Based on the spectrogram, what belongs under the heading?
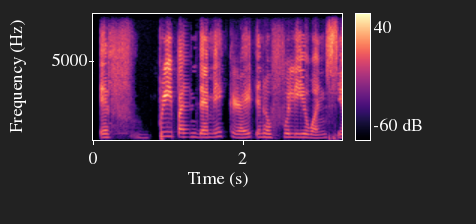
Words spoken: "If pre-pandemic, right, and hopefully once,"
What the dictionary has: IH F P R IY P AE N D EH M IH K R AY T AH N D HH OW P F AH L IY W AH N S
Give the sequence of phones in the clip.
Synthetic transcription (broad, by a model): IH F P R IY P AE N D EH M IH K R AY T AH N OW F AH L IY W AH N S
